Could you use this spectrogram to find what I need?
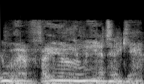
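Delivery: robotic villain voice. Doing a quick voice bit while others talk about voices: Megatron voice. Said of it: "or that was Megatron".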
